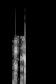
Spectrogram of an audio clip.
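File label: Police District Dispatch, p25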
